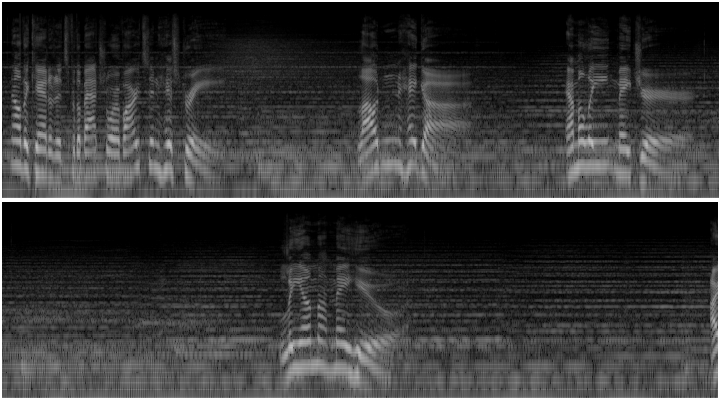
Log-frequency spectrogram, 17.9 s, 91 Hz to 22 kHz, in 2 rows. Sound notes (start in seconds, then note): 9.3 crowd cheering; 9.7 tense music; 15.5 tense music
